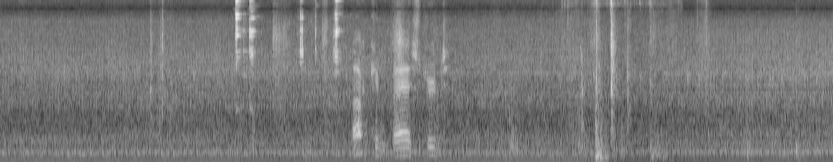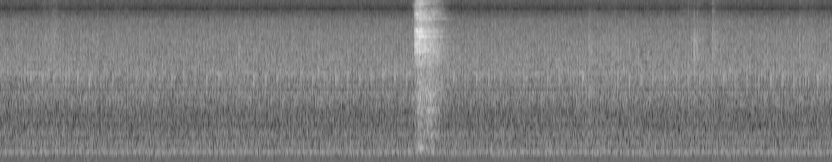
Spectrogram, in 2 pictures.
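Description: A machine engine idles with a steady low hum close by.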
